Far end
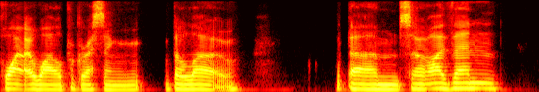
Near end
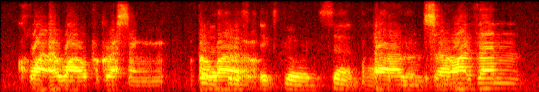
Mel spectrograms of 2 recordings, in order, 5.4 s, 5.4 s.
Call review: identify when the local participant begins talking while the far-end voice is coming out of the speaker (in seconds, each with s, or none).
2.0 s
